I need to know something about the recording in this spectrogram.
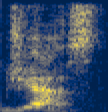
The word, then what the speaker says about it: Gest: It is pronounced jest, which is a daring story of adventure, i.e.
